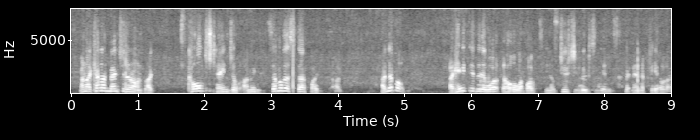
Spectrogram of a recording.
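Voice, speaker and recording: A man's high-pitched voice at a very fast pace, with very wide pitch swings, over noticeable background noise. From Britain. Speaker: former craps dealer, co-host. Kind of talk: casual chat. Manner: animated.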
